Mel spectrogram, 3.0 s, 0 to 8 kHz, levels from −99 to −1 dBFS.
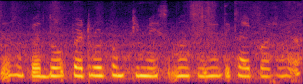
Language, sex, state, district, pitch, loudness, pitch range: Hindi, female, Jharkhand, Garhwa, 295 Hz, -15 LUFS, 285-305 Hz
